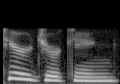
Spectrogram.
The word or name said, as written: tear-jerking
